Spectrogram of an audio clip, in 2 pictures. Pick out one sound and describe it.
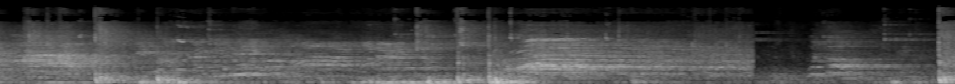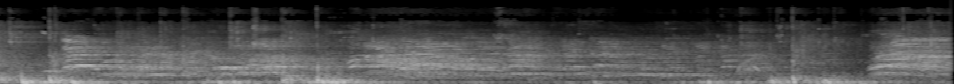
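A volleyball is struck hard in a large echoing gym.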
